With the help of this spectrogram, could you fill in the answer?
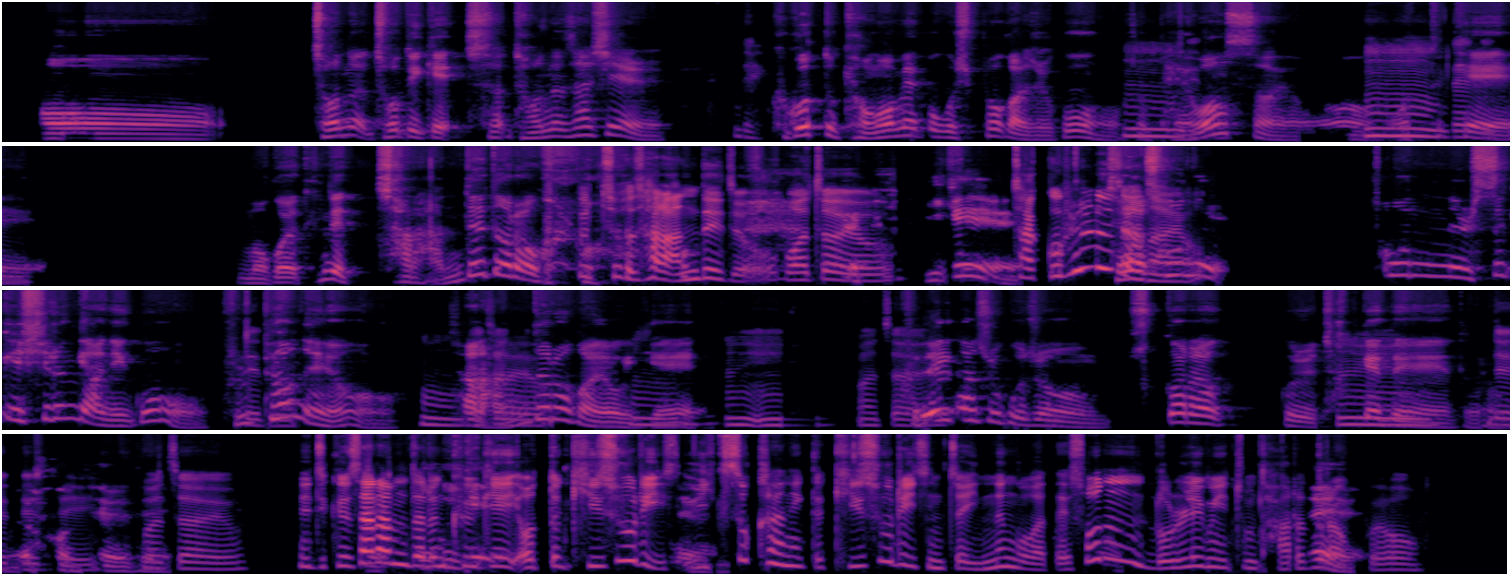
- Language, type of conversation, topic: Korean, unstructured, 여행지에서 현지 문화를 존중하지 않는 사람들에 대해 어떻게 생각하시나요?
- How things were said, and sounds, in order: laughing while speaking: "안되더라고요"; other background noise; laughing while speaking: "되더라고요"; tapping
